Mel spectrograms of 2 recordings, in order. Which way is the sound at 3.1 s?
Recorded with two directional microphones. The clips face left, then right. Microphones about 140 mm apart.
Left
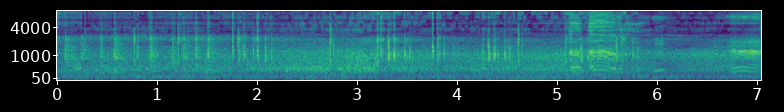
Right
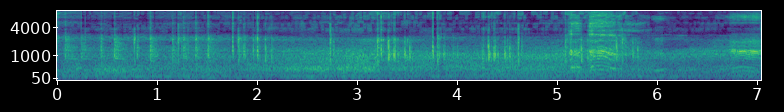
25° left (ahead or behind).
